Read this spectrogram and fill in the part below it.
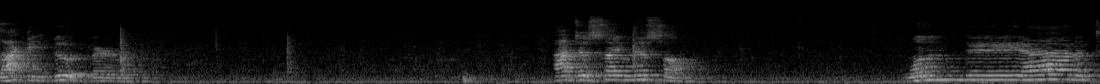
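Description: A middle-aged man speaks with animation, in short bursts with pauses.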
